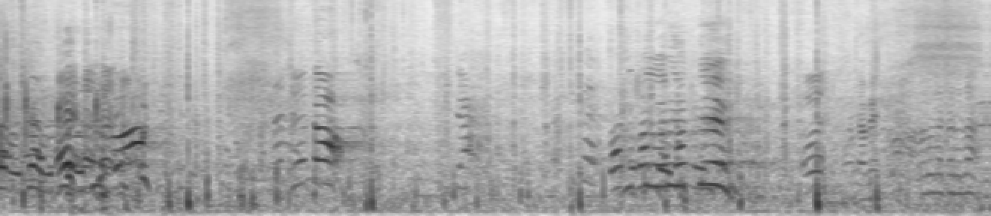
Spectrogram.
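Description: Young players shout and call to each other outdoors.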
